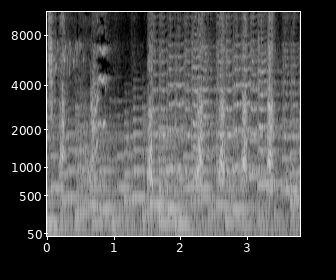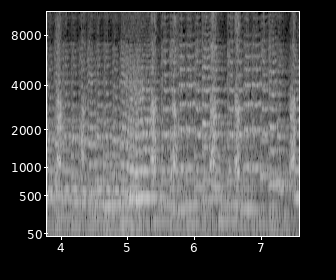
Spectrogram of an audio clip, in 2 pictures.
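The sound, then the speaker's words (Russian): A small house dog, a lapdog, barks in a rapid, high-pitched series of many sharp yaps, fairly loud and steady throughout, over a continuous tonal background. “Действительно, собачка хозяйки, которая все время спала на подушке в углу, вдруг проснулась. Обнюхала чужих и с лаем бросилась под”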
